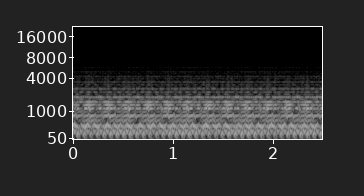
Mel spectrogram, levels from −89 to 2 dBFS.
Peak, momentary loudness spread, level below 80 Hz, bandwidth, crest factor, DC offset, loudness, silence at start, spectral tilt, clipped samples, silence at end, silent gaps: -20 dBFS; 0 LU; -58 dBFS; 6.2 kHz; 12 dB; under 0.1%; -32 LUFS; 0 s; -9 dB/octave; under 0.1%; 0 s; none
